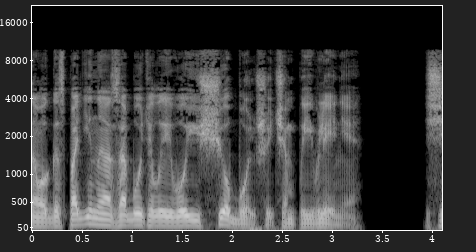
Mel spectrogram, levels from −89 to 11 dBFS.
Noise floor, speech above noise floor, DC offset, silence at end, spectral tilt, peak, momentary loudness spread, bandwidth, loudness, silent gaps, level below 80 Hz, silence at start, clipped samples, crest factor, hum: under -90 dBFS; over 73 dB; under 0.1%; 0 s; -4.5 dB/octave; -2 dBFS; 7 LU; 10 kHz; -17 LUFS; 3.34-3.91 s; -36 dBFS; 0 s; under 0.1%; 16 dB; none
